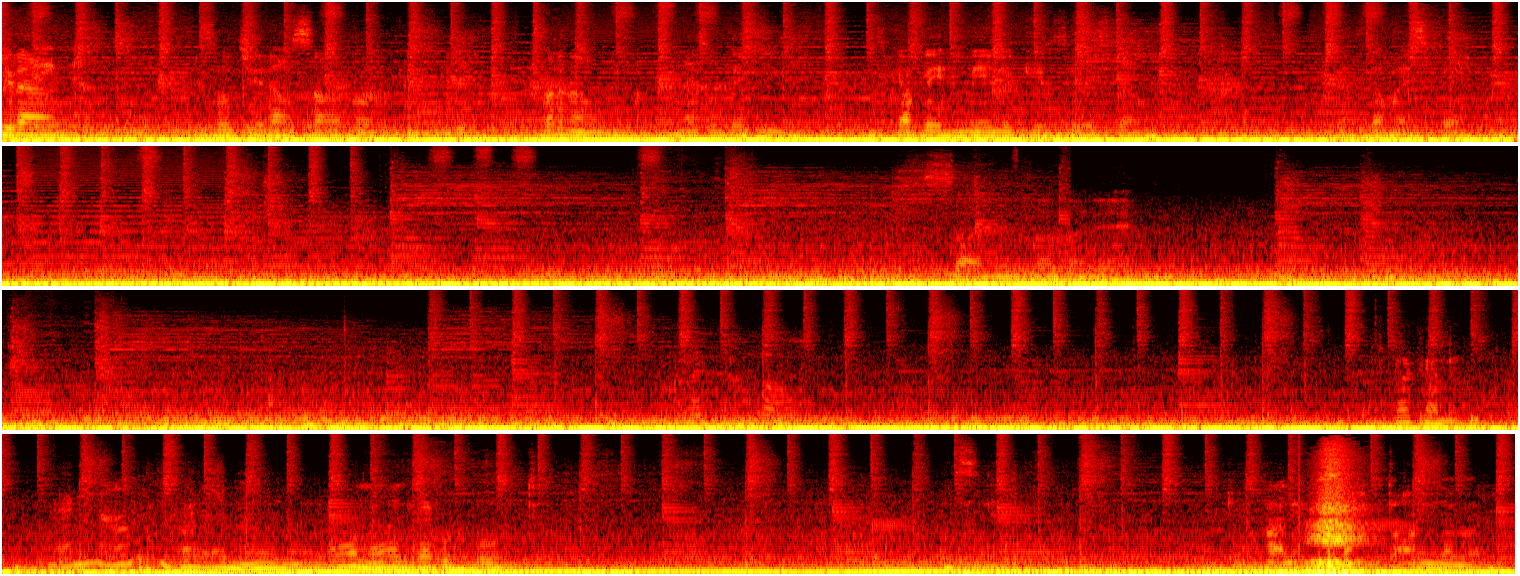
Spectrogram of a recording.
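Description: A car being driven, with a steady low rumble of engine and road noise, under background music with a singing voice.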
